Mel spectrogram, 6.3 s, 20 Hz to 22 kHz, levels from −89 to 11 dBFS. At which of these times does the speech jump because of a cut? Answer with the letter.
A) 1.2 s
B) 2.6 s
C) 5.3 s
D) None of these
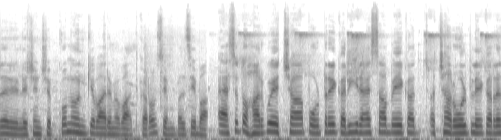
B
